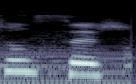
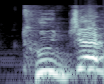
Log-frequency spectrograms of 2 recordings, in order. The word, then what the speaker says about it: Tuncer: Mahmut Tunsır. Mahmut Tunsır mı? Tuncer lan o.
